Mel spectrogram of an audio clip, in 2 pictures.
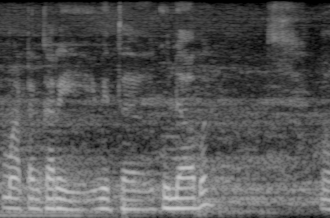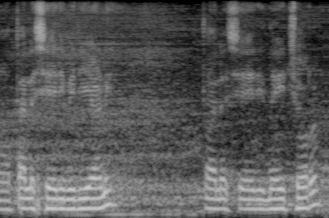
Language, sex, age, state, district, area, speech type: Malayalam, male, 30-45, Kerala, Idukki, rural, spontaneous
